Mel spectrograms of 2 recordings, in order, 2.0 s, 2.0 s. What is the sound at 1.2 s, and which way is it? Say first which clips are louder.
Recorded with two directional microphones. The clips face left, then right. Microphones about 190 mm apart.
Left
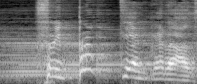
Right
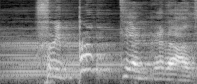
Speech: left 3 dB; 10° left (ahead or behind).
